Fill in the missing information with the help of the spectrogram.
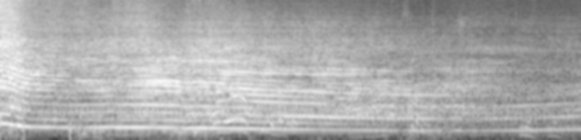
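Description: Sport motorcycle passing close at speed: its high engine note drops in pitch as it goes by, then holds steady and fades as it pulls away.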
